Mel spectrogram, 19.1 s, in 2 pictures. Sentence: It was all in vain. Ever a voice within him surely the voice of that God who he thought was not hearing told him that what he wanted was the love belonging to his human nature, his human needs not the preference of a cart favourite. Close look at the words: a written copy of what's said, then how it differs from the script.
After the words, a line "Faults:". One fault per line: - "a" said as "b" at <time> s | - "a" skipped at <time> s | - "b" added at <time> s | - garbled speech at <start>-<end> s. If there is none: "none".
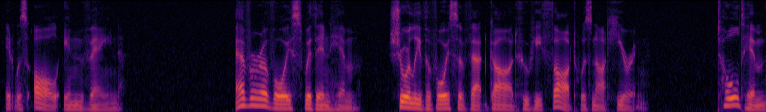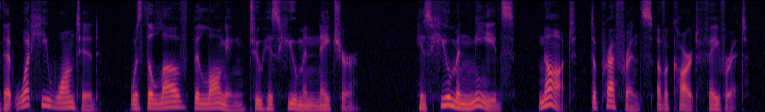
It was all in vain. Ever a voice within him surely the voice of that God who he thought was not hearing told him that what he wanted was the love belonging to his human nature, his human needs not the preference of a cart favourite.
Faults:
none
